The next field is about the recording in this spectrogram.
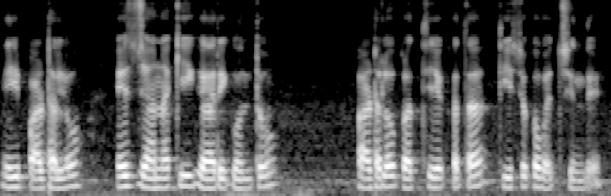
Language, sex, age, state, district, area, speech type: Telugu, male, 18-30, Telangana, Jangaon, urban, spontaneous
